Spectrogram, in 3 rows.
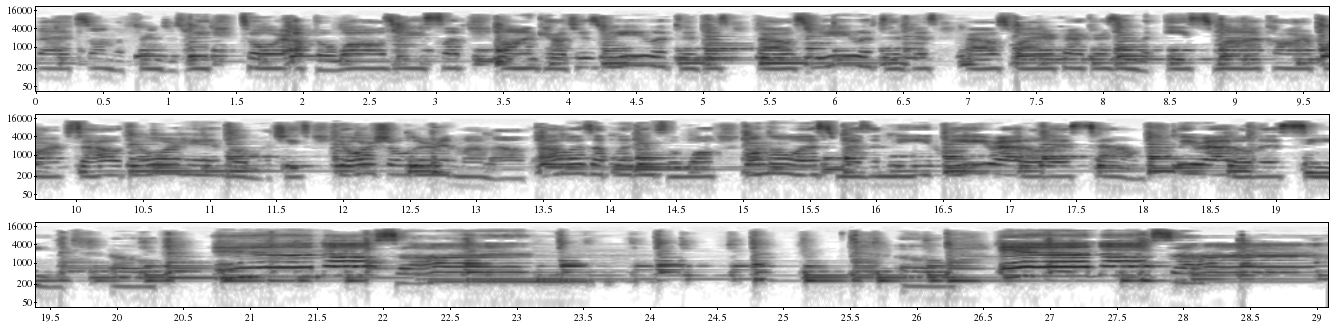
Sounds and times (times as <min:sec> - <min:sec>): Music: 0:00.0 - 0:29.0.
